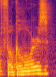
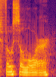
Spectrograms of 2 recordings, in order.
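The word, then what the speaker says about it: Focalors: used to call it focalor and I'm in hind like wait a minute it's French it's not focalor it's falor and falor makes so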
